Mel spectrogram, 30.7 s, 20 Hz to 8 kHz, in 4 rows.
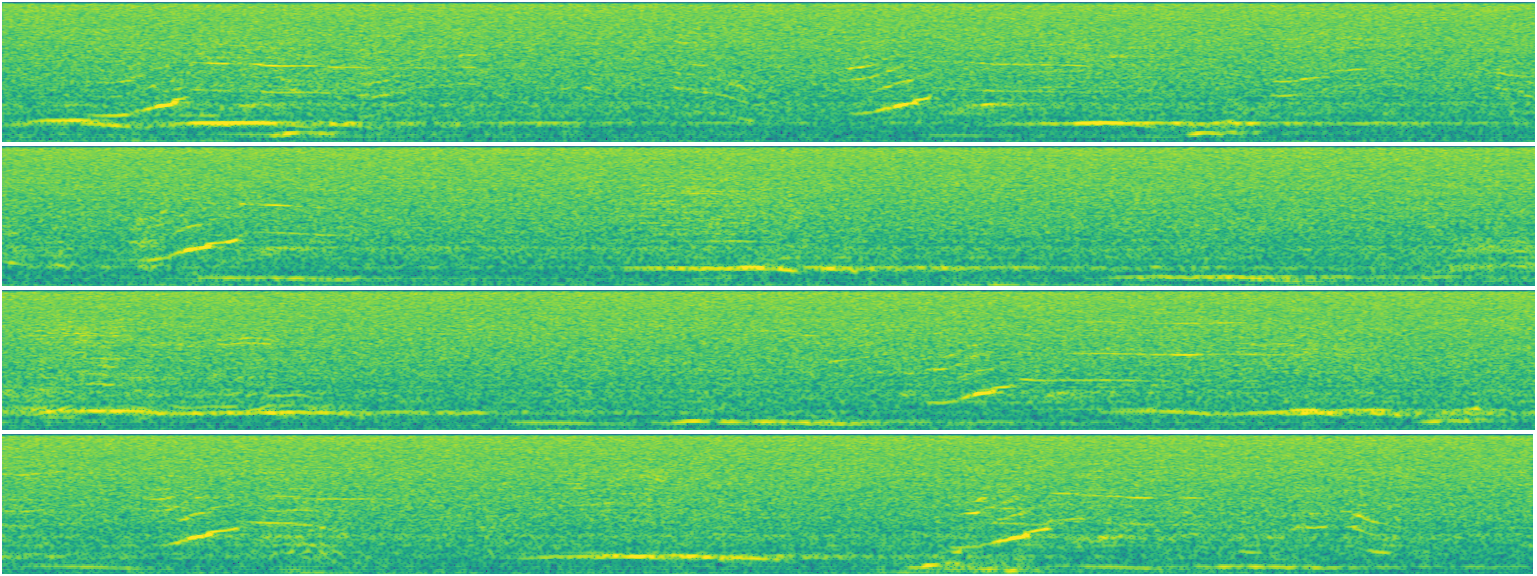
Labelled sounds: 1.2	1.6	humpback whale, 0.96 to 2.2 kHz
3.4	3.7	humpback whale, 0.80 to 1.2 kHz
4.8	5.3	humpback whale, 2.1 to 2.3 kHz
6.4	6.7	humpback whale, 1.4 to 1.6 kHz
8.6	9.1	humpback whale, 0.80 to 2.5 kHz
11.1	11.3	humpback whale, 2.9 to 3.2 kHz
16.4	16.7	humpback whale, 2.6 to 2.7 kHz
20.7	21.4	humpback whale, 1.9 to 2.2 kHz
24.0	24.8	humpback whale, 0.80 to 2.1 kHz
28.1	28.8	humpback whale, 0.80 to 2.4 kHz
29.7	29.9	humpback whale, 1.1 to 1.5 kHz

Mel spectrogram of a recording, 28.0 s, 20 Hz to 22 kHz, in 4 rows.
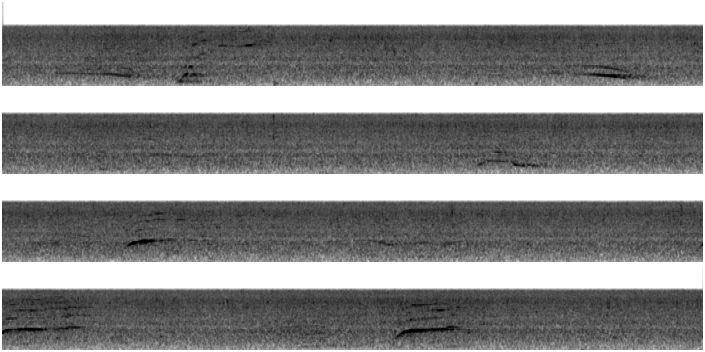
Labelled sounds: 2.2	2.6	humpback whale, 2.9 to 3.3 kHz
5.8	6.2	humpback whale, 0.78 to 1.0 kHz
15.3	15.8	humpback whale, 0.78 to 1.2 kHz
21.0	22.0	humpback whale, 0.78 to 3.6 kHz
25.0	25.6	humpback whale, 0.78 to 4.1 kHz

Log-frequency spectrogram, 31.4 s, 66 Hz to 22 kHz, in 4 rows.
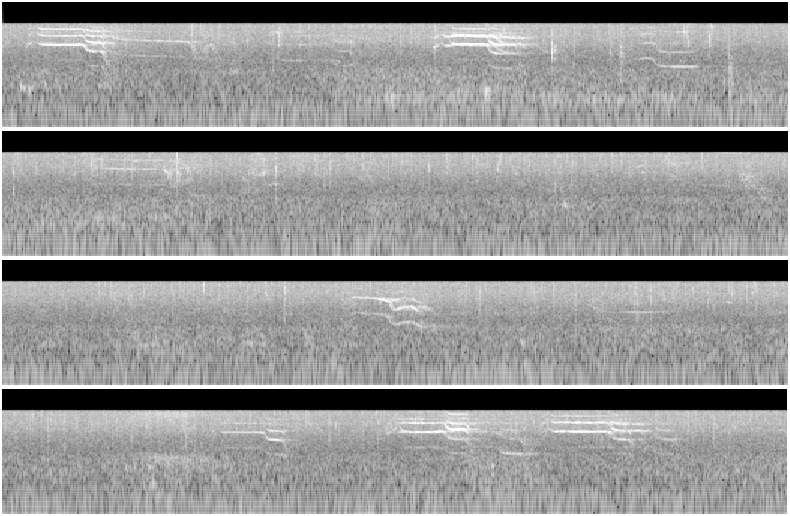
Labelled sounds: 0.3	1.9	killer whale, northern resident, G clan, 1.8 to 7.7 kHz
2.8	3.5	killer whale, northern resident, G clan, 1.1 to 7.7 kHz
4.3	5.3	killer whale, northern resident, G clan, 0.94 to 7.9 kHz
6.3	7.0	killer whale, northern resident, G clan, 0.94 to 6.6 kHz
8.8	9.5	killer whale, northern resident, G clan, 3.6 to 5.9 kHz
14.7	15.4	killer whale, northern resident, G clan, 7.4 to 8.0 kHz
19.2	20.2	killer whale, northern resident, G clan, 0.78 to 3.9 kHz
21.0	21.4	killer whale, northern resident, G clan, 7.6 to 8.0 kHz
21.9	22.4	killer whale, northern resident, G clan, 1.9 to 2.1 kHz
25.1	26.3	killer whale, northern resident, G clan, 0.78 to 4.5 kHz
27.4	30.1	killer whale, northern resident, G clan, 0.94 to 7.6 kHz

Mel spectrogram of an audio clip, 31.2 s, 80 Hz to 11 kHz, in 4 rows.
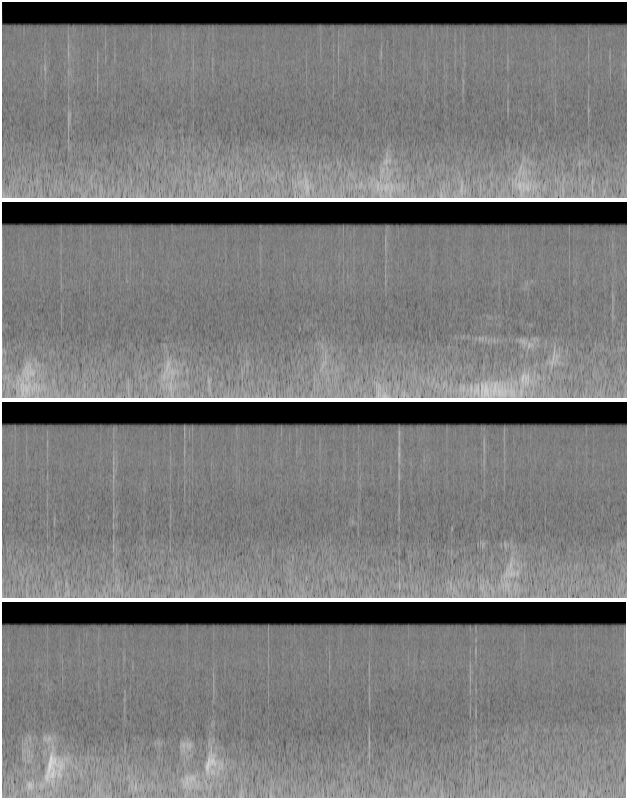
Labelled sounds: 13.4	14.6	humpback whale, 0.84 to 1.2 kHz

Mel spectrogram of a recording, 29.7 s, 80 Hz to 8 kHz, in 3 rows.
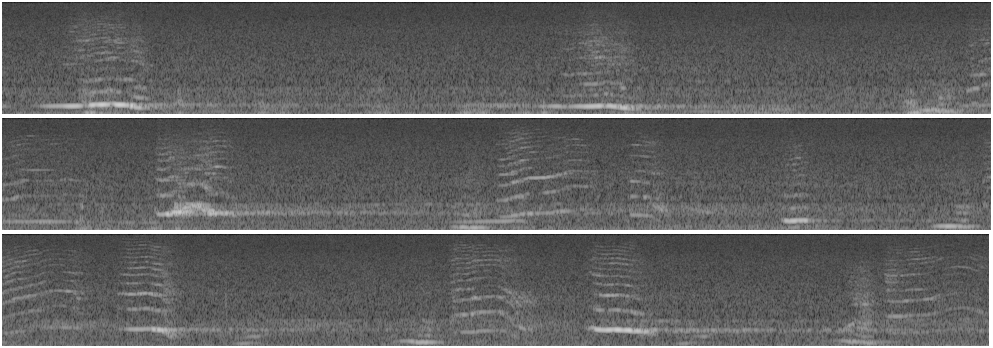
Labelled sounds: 0.7	1.3	humpback whale, 1.6 to 3.1 kHz
5.6	5.9	humpback whale, 1.1 to 1.2 kHz
9.7	10.4	humpback whale, 0.80 to 2.9 kHz
11.4	12.0	humpback whale, 1.1 to 1.7 kHz
14.8	16.4	humpback whale, 0.80 to 4.6 kHz
17.7	18.0	humpback whale, 0.93 to 1.1 kHz
19.7	21.4	humpback whale, 0.80 to 6.5 kHz
24.3	25.1	humpback whale, 0.83 to 5.6 kHz
25.6	26.2	humpback whale, 0.86 to 5.2 kHz
28.6	29.6	humpback whale, 0.80 to 4.3 kHz

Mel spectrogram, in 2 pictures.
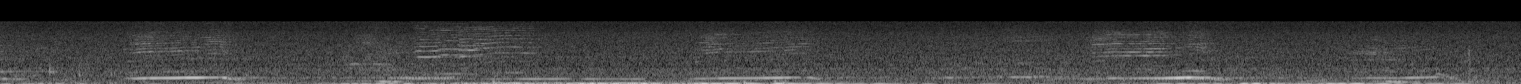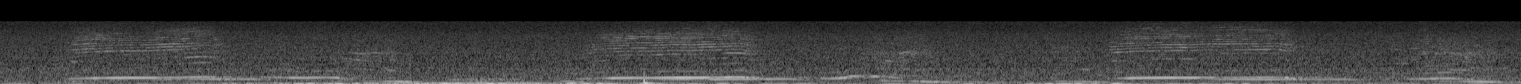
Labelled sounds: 1.3	2.2	humpback whale, 1.6 to 3.6 kHz
4.1	5.6	humpback whale, 1.3 to 6.0 kHz
7.1	8.1	humpback whale, 1.7 to 2.6 kHz
10.9	11.7	humpback whale, 1.4 to 4.1 kHz
13.5	13.8	humpback whale, 1.5 to 1.9 kHz
15.9	17.4	humpback whale, 0.99 to 4.9 kHz
18.6	19.1	humpback whale, 1.1 to 1.7 kHz
21.1	22.8	humpback whale, 1.5 to 4.4 kHz
26.3	28.0	humpback whale, 1.6 to 5.9 kHz

